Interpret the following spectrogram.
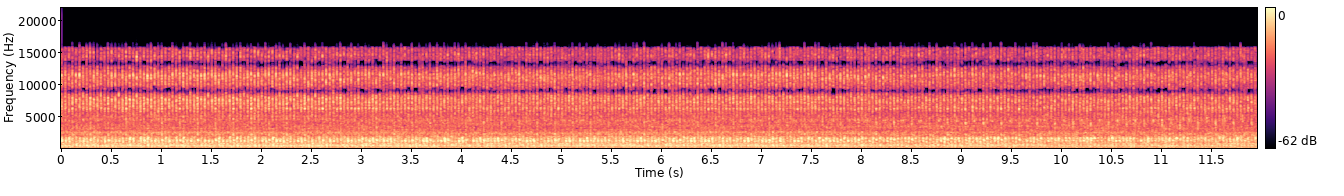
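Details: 1992 Mercedes-Benz 300D 2.5 Turbo diesel at idle: fairly regular rapid injector tick about four per second over the clatter, coming and going cyclically.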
